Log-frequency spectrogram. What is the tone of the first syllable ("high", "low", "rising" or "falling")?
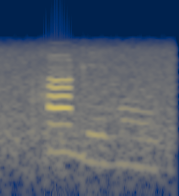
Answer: high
